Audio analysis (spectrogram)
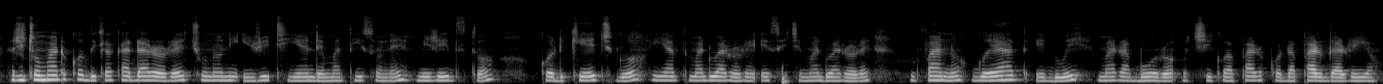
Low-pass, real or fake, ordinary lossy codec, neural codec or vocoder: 9.9 kHz; fake; none; vocoder, 22.05 kHz, 80 mel bands, WaveNeXt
